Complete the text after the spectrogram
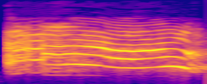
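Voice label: damaged pilot, Czech, mood med; speech; War Thunder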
